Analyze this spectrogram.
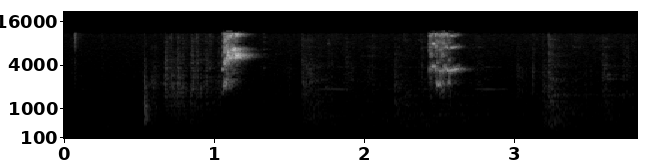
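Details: Two quieter, squeaky chirps from a pet rosy-faced lovebird about a second and a half apart, with faint soft rustling sounds around them.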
